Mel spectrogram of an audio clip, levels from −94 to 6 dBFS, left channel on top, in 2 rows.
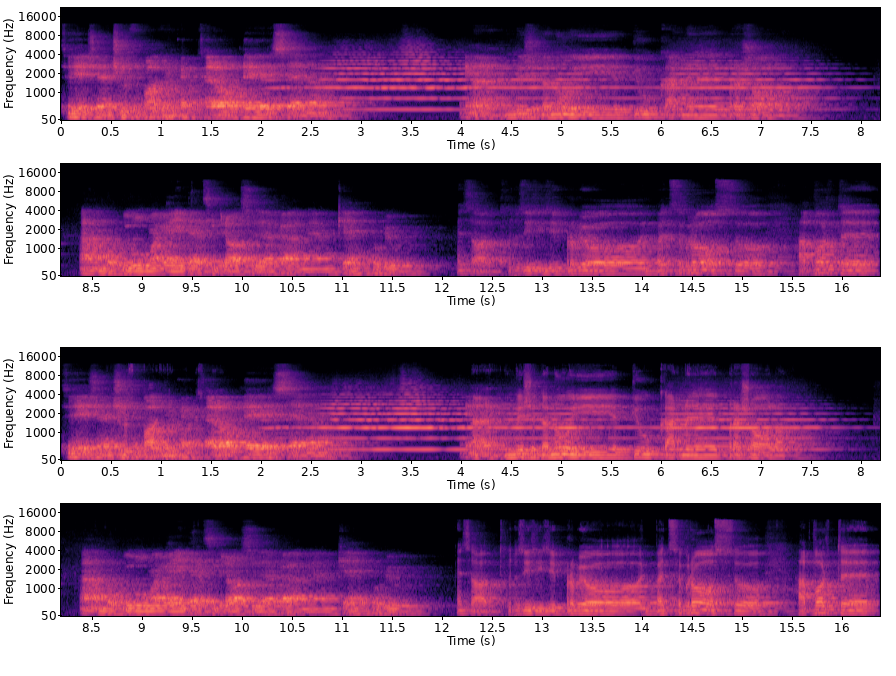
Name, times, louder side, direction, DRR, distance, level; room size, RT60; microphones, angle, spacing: voice 1, 0.0-2.7 4.0-4.3 8.4-11.6, equal, 45° left, -5 dB, 1.1 m, -26 dB
voice 2, 0.6-1.6 4.1-7.3 12.2-16.3, right 3 dB, 65° right, 3 dB, 0.5 m, -28 dB
Trumpet, 2.0-7.6, right 4 dB, 90° right, 0.8 m, -31 dB
4.8 x 2.1 x 4.5 m, 1.3 s
head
